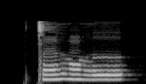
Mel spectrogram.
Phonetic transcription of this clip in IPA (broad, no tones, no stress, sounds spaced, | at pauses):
ǀ ə̃ ɦ ɔ̃ ɦ ɤ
